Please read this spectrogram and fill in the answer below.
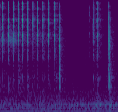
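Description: Faint, quick run of small plastic clicks at a computer, about ten a second for just over a second, then a few more near the end, picked up by a conferencing microphone.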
